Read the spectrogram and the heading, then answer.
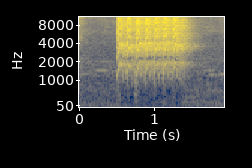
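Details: A single loud, rasping burst from an ekek keling (dollarbird), a loud-voiced bird used to tutor songbirds. The burst is built of rapid pulses, about ten across one second, and fades quickly.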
